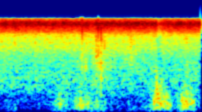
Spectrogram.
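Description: Steady background hiss, with faint low voice sounds in the second half.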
